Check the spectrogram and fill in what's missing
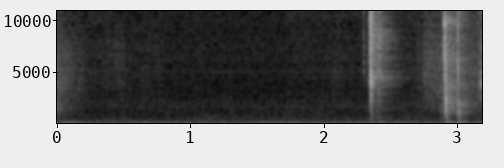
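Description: A few computer keyboard keystrokes sound at a desk while building an inventory system in Unreal Engine 5.6, two sharp clusters of clicks near the end after a quiet stretch of low hum, with no talking.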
